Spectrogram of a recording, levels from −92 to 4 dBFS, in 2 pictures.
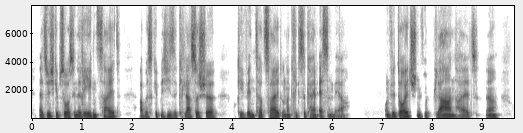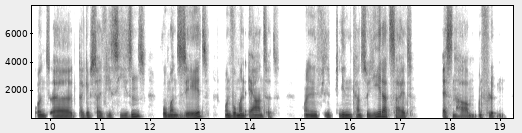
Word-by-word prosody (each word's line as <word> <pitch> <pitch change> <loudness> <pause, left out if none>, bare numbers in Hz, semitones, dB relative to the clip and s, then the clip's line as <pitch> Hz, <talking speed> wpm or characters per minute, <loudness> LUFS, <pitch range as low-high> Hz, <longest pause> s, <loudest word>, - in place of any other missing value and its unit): Natürlich 95 +3 +2
gibt's 90 - +2
so 90 - +4
was 90 0 +2
wie 85 - 0
eine 85 -1 0
Regenzeit, 125 - +1 0.3
aber 85 +2 -3
es 90 - 0
gibt - - -4
nicht 100 - -4
diese 90 -1 -3
klassische, 90 +1 +2 0.3
okay, 85 -2 -6
Winterzeit 105 +1 +3
und - - -2
dann 85 - -1
kriegst - - -3
du - - -1
kein - - -3
Essen - - 0
mehr. - - -9 0.7
Und 85 - -3
wir 95 - +2
Deutschen, 110 - +4
wir 95 -1 -4
planen 90 -2 +3
halt, - - -4
ne? 120 +8 0 0.3
Und, 90 +1 0
äh, 90 -1 +2
da 85 - -6
gibt's 105 +5 -1
halt 90 -1 -2
die 80 - -4
Seasons, 80 -4 -1 0.3
wo 95 - +3
man 90 -3 +2
säht 115 - +2 0.3
und 95 0 0
wo 100 - +2
man 105 0 +3
erntet. 85 -3 -3 0.5
Und 90 - 0
in 90 - +2
den 95 - +3
Philippinen 100 +7 -1
kannst 90 -5 -2
du - - 0
jederzeit 110 - +1 0.6
Essen 75 +1 +1
haben 75 -1 -5
und - - -4
pflücken. - - -4
90 Hz, 170 wpm, -23 LUFS, 85-100 Hz, 0.7 s, so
